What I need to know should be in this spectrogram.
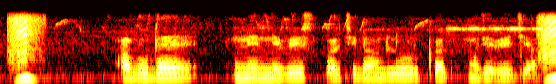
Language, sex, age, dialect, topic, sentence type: Hindi, male, 25-30, Kanauji Braj Bhasha, banking, statement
